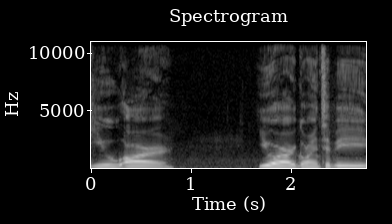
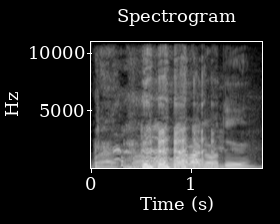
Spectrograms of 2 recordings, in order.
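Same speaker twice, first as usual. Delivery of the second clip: loud, laughing helplessness; laughing protest; 4 semitones higher, 12 dB louder than usual. Real, not acted. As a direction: laugh through the words, louder and higher. Jokes he is useless in a fight.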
